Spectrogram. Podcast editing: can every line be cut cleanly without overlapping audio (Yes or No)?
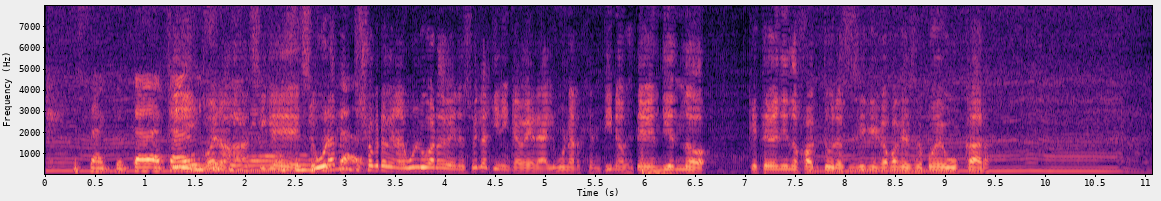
No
